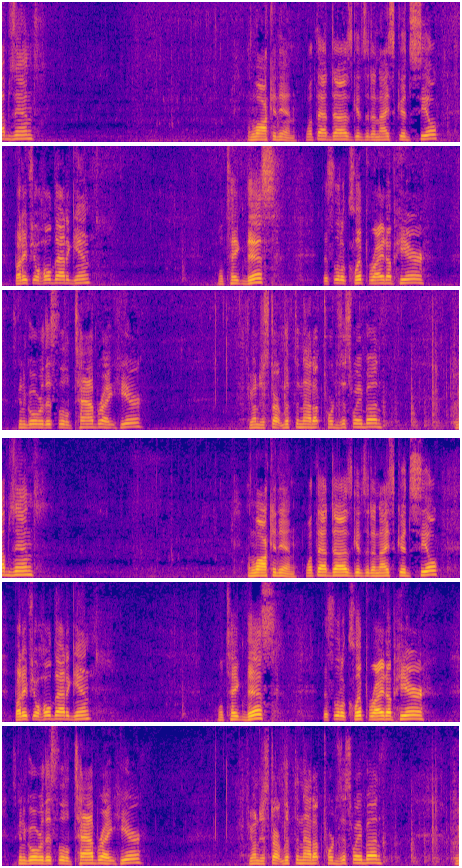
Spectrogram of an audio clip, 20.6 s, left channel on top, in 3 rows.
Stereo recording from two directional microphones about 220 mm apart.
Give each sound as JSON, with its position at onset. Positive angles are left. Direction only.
{"t": 0.0, "sound": "speech", "side_deg": -25}
{"t": 3.7, "sound": "speech", "side_deg": -30}
{"t": 10.1, "sound": "speech", "side_deg": -25}
{"t": 17.4, "sound": "speech", "side_deg": -15}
